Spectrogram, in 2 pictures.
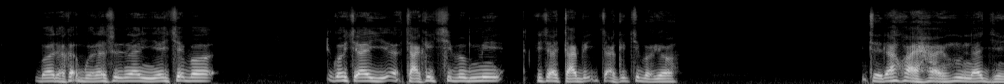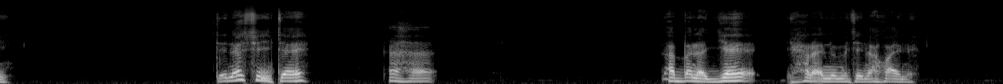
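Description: No audible technical faults.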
